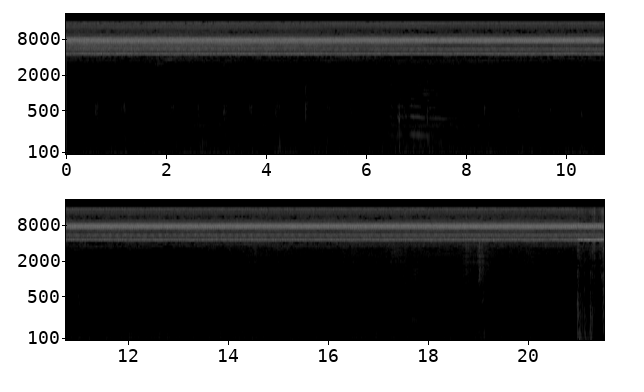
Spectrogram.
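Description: Steady, high-pitched chorus of insects chirring without a break.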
